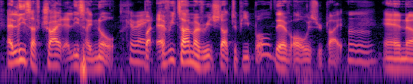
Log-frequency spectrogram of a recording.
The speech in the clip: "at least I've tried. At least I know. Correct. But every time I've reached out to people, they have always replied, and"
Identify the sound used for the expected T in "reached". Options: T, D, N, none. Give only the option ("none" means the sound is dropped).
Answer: T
